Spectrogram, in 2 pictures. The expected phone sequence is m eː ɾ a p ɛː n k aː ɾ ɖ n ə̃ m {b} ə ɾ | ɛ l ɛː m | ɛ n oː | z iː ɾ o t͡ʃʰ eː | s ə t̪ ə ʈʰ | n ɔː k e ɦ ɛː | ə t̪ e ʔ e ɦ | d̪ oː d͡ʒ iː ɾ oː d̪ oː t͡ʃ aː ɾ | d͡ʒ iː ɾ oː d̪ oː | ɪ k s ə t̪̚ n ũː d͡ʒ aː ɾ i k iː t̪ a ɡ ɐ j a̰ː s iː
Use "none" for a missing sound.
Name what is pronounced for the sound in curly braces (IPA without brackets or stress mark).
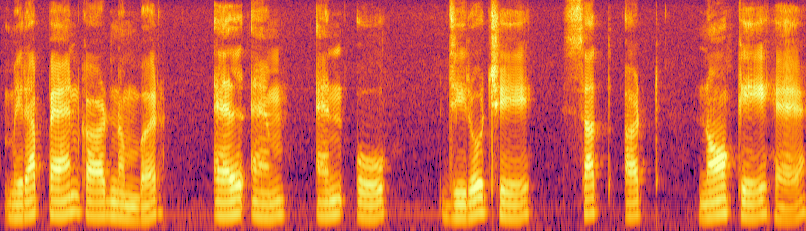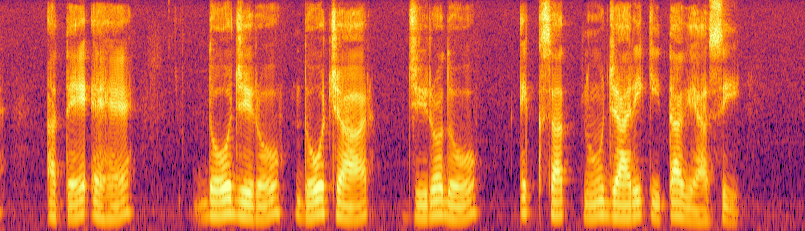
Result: b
